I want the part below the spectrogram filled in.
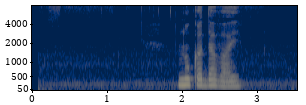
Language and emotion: Russian, neutral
